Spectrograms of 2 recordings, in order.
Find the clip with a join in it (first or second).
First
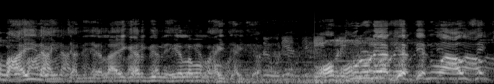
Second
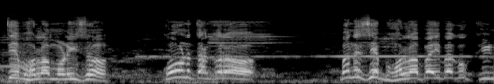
first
